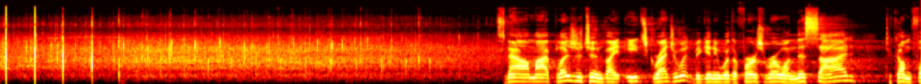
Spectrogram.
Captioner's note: applause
